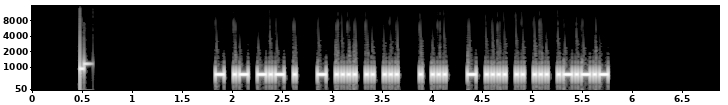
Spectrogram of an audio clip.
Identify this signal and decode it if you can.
Morse code, heard as a keyed tone, about 40 wpm, 700 Hz. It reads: TAKE THIS ES THIS.
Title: Sentences from Top 200 Words and Abbreviations 40wpm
